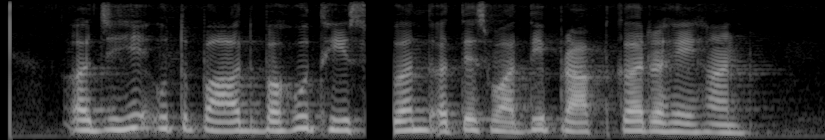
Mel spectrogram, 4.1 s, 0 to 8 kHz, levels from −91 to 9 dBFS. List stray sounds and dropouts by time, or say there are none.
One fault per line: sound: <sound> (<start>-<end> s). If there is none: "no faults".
sound: dropout (1.8-2.0 s)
